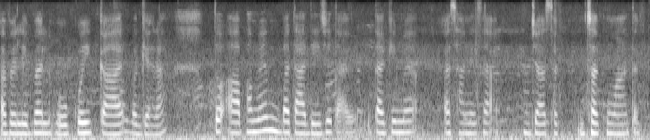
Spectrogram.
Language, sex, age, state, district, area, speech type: Urdu, female, 18-30, Uttar Pradesh, Aligarh, urban, spontaneous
